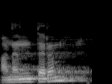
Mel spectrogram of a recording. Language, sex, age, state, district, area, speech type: Sanskrit, male, 30-45, Tamil Nadu, Chennai, urban, spontaneous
